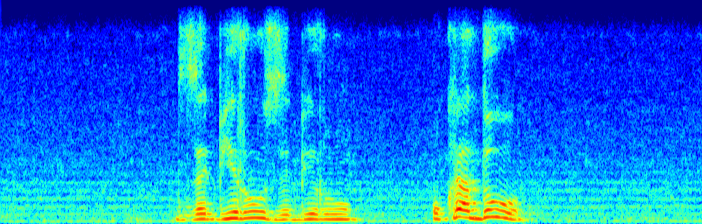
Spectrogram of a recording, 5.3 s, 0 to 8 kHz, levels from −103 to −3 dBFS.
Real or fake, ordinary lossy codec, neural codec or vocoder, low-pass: fake; Opus, 32 kbps; codec, 16 kHz, 8 kbps, FreqCodec, larger model; 7.2 kHz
